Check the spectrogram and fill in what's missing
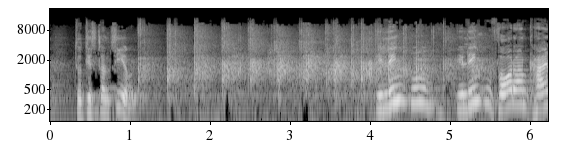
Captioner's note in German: Beifall AfD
